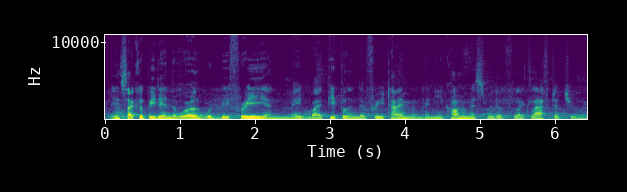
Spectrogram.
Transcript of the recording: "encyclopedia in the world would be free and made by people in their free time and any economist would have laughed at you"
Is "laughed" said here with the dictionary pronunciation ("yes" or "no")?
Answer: yes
